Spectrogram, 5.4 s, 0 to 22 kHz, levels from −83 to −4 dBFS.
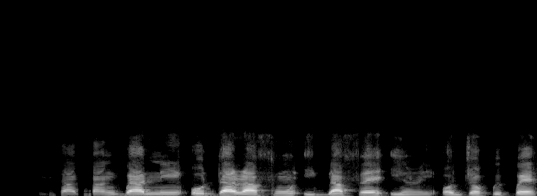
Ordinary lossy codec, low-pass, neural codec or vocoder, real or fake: Opus, 24 kbps; 7.2 kHz; none; real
